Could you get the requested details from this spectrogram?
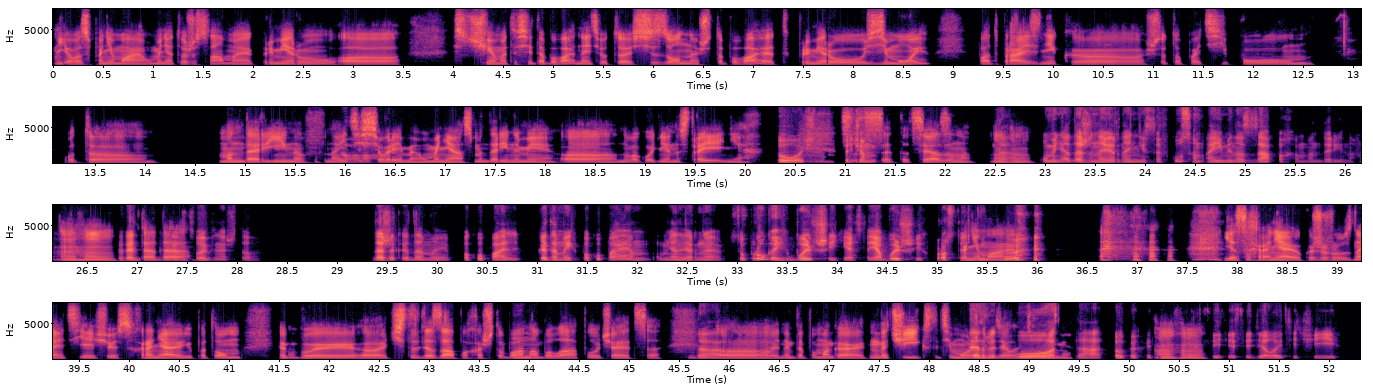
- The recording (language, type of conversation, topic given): Russian, unstructured, Какой вкус напоминает тебе о детстве?
- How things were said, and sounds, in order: tapping; laughing while speaking: "настроение"; laughing while speaking: "нюхаю"; chuckle; unintelligible speech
